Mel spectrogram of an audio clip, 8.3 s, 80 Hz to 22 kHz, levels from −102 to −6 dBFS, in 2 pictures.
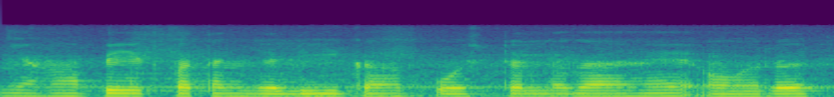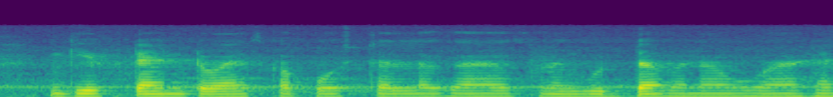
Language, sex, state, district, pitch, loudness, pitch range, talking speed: Hindi, male, Uttar Pradesh, Muzaffarnagar, 120 Hz, -20 LUFS, 115-120 Hz, 130 wpm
